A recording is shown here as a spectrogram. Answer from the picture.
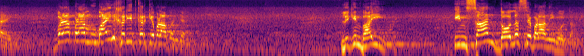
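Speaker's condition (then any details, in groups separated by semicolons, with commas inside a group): No condition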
